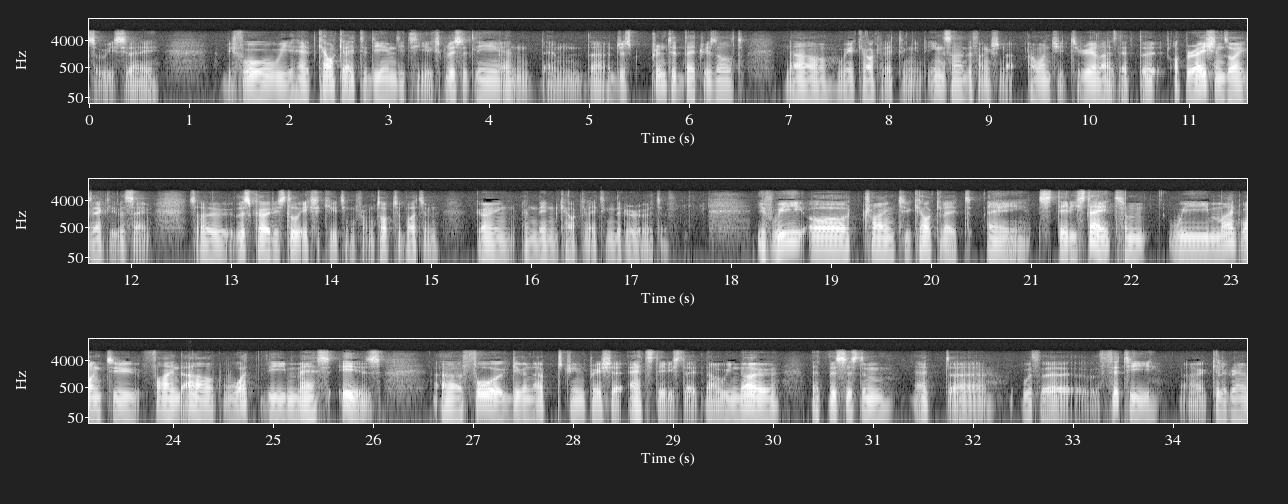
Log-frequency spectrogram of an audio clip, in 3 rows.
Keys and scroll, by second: 11.3 Down, 11.4 Down, 11.6 Down, 11.8 Down, 11.9 Down, 12.3 Up, 12.5 Up, 12.7 Up, 12.9 Up, 18.6 super+Tab, 28.8 super+Tab.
